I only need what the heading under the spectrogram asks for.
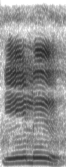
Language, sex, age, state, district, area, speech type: Tamil, female, 18-30, Tamil Nadu, Pudukkottai, rural, read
